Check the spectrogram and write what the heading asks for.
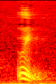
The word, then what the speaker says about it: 의: Okay, अगर आप इसे as a syllable pronounce करेंगे तो इसका pronunciation होगा "ui". But if "ui" is used as a particle, then it is more often pronounced as "a".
